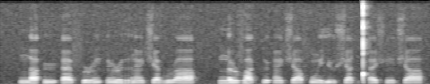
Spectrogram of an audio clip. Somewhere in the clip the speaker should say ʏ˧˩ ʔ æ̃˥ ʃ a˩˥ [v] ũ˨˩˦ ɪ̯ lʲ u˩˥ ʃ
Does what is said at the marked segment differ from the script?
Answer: yes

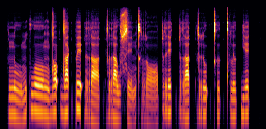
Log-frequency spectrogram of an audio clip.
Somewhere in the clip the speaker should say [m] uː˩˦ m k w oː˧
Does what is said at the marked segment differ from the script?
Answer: yes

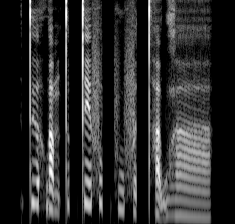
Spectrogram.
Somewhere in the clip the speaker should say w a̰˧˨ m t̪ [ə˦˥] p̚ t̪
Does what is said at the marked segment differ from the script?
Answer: no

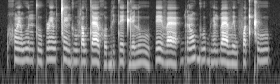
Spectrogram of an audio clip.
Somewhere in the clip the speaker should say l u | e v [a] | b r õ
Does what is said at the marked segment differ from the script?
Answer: yes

